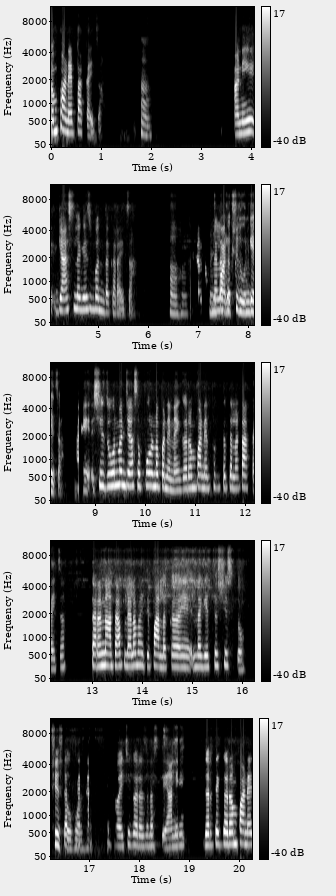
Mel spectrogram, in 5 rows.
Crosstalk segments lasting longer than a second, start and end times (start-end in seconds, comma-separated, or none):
none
